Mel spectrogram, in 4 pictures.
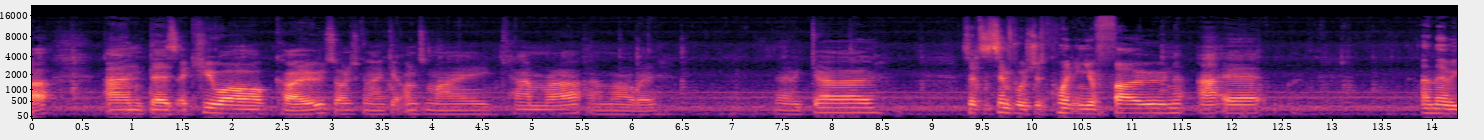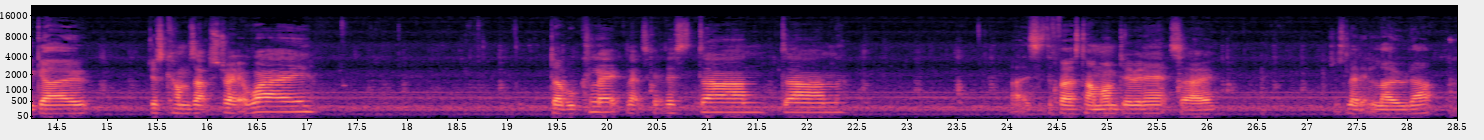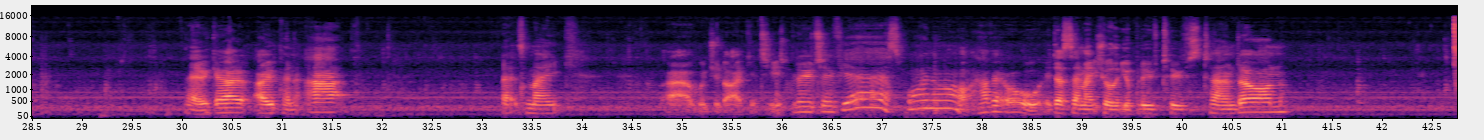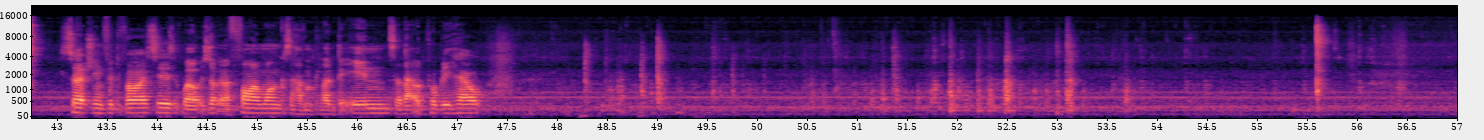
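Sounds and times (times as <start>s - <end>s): circulating water and pump: 0.0s - 57.0s
faint steady hum: 0.0s - 57.0s
sharp click: 42.6s - 42.9s, 55.6s - 55.9s.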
